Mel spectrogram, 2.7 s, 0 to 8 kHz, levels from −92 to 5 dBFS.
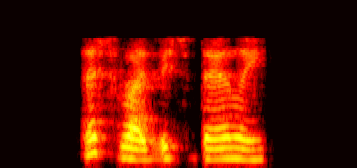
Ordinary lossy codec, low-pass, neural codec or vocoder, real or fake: AAC, 16 kbps; 7.2 kHz; none; real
